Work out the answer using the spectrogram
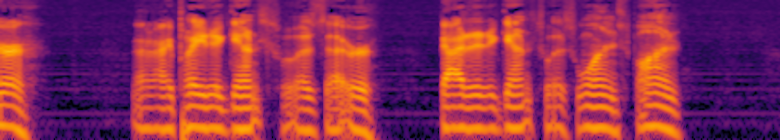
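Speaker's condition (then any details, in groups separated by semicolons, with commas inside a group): ALS; diagnosed about two years ago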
